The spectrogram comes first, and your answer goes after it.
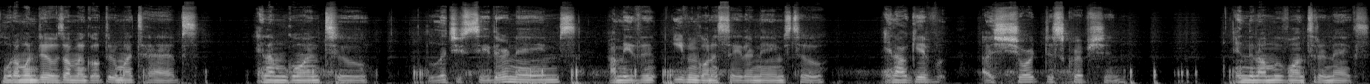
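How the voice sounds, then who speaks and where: Noticeable background noise sits behind a man with fairly low pitch and a monotone, flat intonation. He moves at a moderate pace with long, frequent pauses. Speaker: YouTuber. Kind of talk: casual vlog monologue. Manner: casual, repetitive, halting at times.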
